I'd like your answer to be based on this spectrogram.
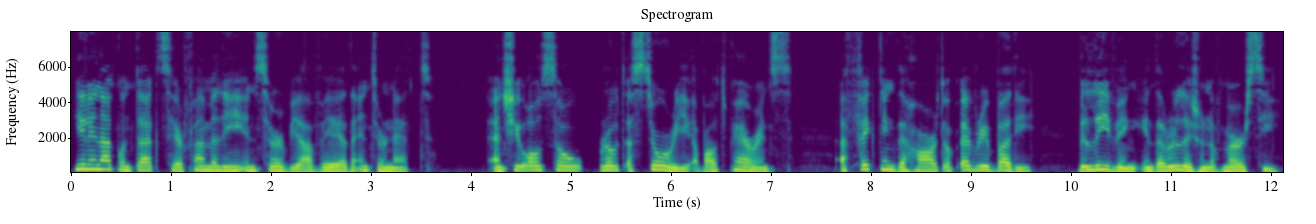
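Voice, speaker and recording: A woman's voice: mid-range voice, moderate pace, darkish tone, no room sound. Woman narrating a formal introduction, dry sound. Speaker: host.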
